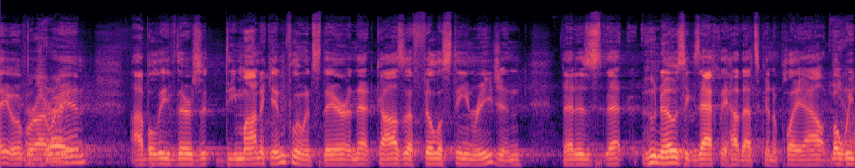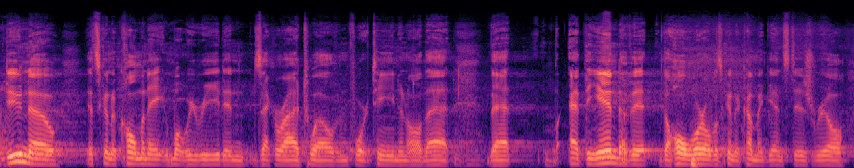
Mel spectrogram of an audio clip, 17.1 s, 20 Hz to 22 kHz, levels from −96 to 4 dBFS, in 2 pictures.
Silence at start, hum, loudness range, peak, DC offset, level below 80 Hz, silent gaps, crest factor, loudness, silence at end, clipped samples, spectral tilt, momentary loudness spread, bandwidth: 0 s; none; 5 LU; -2 dBFS; under 0.1%; -72 dBFS; none; 20 dB; -22 LUFS; 0 s; under 0.1%; -4 dB/octave; 11 LU; 16 kHz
